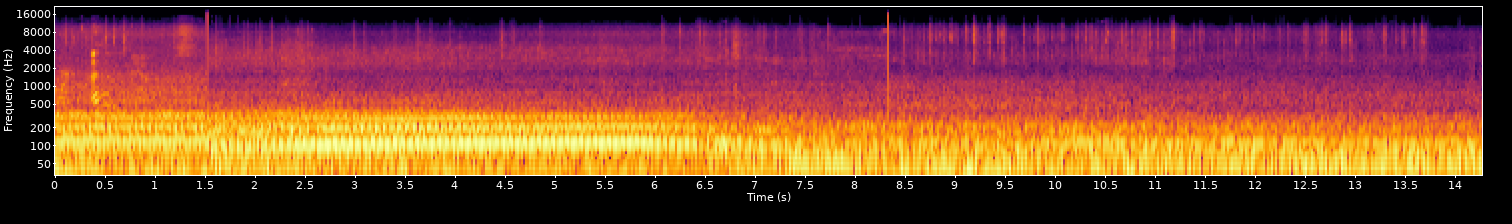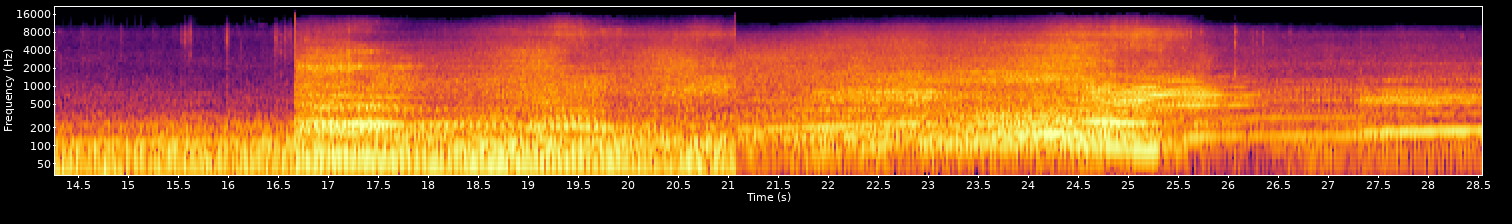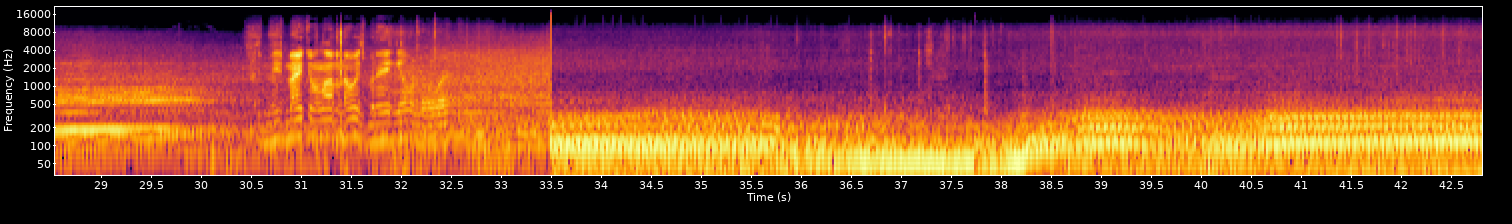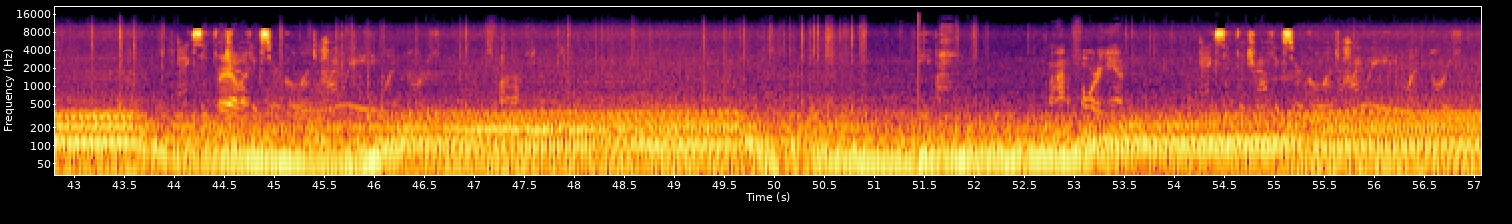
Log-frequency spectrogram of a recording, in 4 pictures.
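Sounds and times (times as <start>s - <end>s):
cars passing by: 0.0s - 11.7s, 16.6s - 57.0s
truck engine cruising: 0.0s - 57.0s.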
